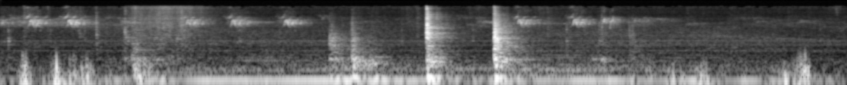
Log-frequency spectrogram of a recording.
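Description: Outdoor ambience: small birds chirping over a low rumble, with two sharp knocks about two-thirds of a second apart in the middle.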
